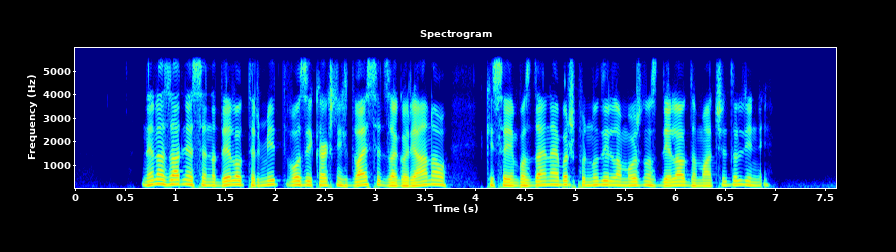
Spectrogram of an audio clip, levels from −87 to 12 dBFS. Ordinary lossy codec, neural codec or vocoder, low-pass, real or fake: none; none; 5.4 kHz; real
